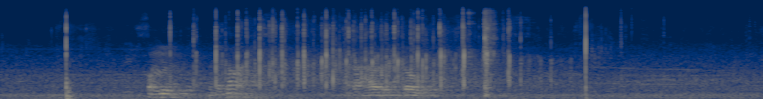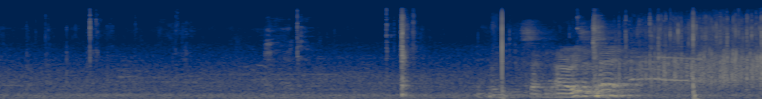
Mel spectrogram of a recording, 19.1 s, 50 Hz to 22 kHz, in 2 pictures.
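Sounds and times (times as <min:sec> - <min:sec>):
low outdoor background: 0:00.0 - 0:19.0
claps: 0:02.1 - 0:07.0, 0:17.2 - 0:19.0.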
